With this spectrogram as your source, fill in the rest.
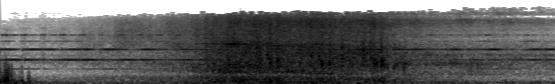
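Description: A train rushes past close by with a rising and fading roar.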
